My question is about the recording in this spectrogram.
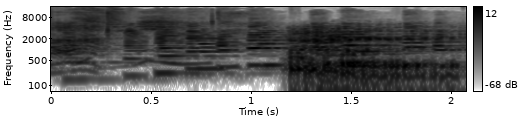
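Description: A short musical cue of stepping notes, then, a little over a second in, a loud cartoon T-rex roar.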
